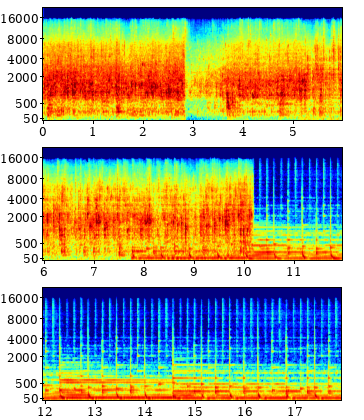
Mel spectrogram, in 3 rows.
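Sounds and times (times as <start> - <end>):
fish sizzling in oil: 0.0 - 10.2
music: 7.1 - 17.9.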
